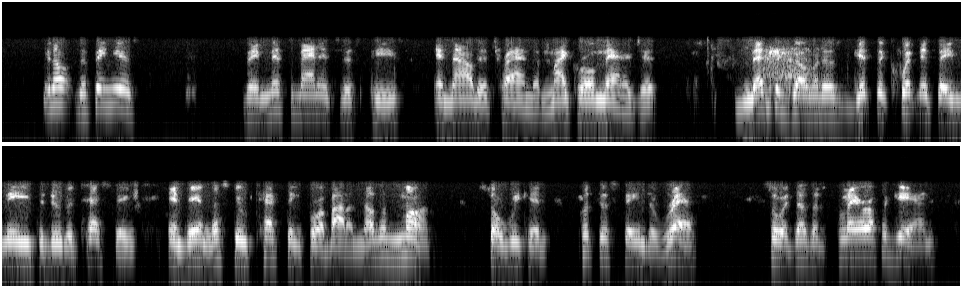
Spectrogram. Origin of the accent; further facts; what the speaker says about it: Michigan, United States; I'm from Michigan, a state and a city, first of all, that was crying for water, crying for good drinking water.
